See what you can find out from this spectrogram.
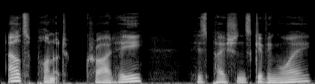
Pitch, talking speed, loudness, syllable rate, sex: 110 Hz, 170 wpm, -20 LUFS, 5.4 syllables/s, male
